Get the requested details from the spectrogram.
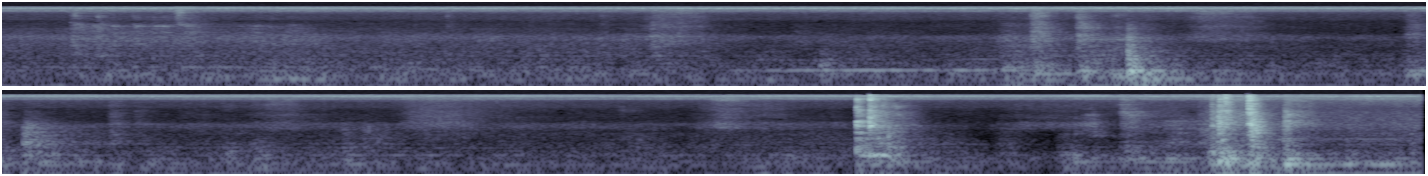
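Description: An elevator car hums and rumbles low as it descends.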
